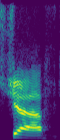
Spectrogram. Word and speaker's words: Jeff: So my name is spelled, so it's Jeff, J-E-F-F, but last name is P as in Paul, F as in Frank, I-T-Z-E-R.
